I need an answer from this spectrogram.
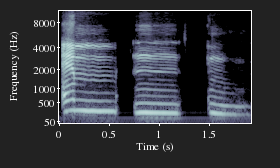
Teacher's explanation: these are called nasals because the air goes through the nose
